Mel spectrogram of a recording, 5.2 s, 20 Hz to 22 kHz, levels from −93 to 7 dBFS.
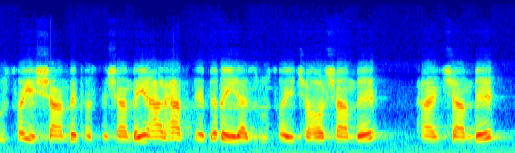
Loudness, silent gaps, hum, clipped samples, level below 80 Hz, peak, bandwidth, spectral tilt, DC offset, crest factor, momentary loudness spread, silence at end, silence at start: -15 LUFS; none; none; under 0.1%; -52 dBFS; 0 dBFS; 4.4 kHz; -4 dB/octave; under 0.1%; 16 dB; 7 LU; 0.2 s; 0 s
